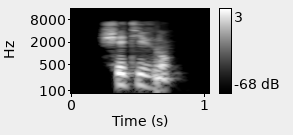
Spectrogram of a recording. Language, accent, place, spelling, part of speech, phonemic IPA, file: French, France, Lyon, chétivement, adverb, /ʃe.tiv.mɑ̃/, LL-Q150 (fra)-chétivement.wav
- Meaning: 1. punily 2. meagrely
